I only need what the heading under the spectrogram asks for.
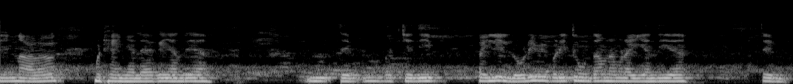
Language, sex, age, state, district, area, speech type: Punjabi, male, 30-45, Punjab, Bathinda, urban, spontaneous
